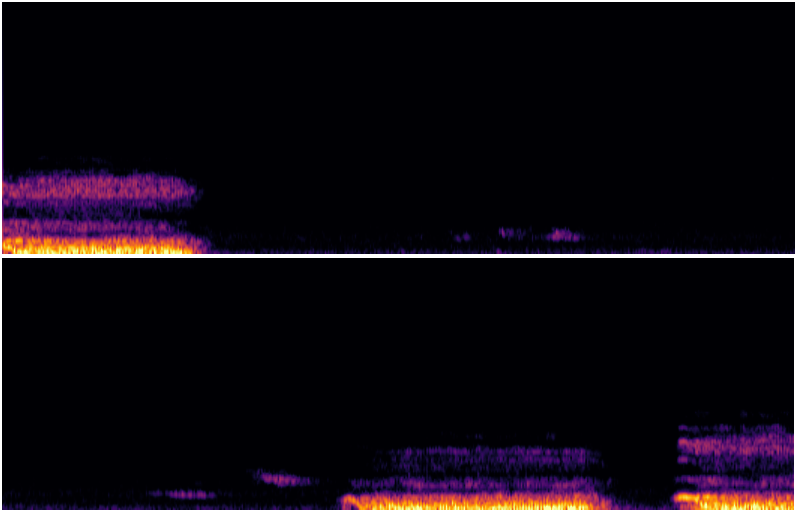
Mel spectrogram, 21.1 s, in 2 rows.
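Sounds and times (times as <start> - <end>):
Eurasian bullfinch threat call slowed: 0.0 - 2.8, 13.9 - 21.1.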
